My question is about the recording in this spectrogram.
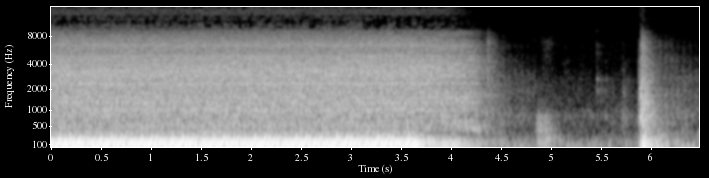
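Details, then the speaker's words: LS1 V8 in Toyota Hilux, first start after garage rebuild with full gasket kit, new head studs, 219/227 cam and fuel system: strong, even idle with deep steady beat, then clean shutdown; normal running V8. "All right, cool. That's started. That's good. I'm really happy."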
